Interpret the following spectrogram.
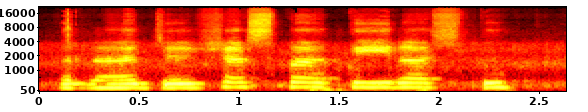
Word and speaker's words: रजसस्पतिरस्तु: रजसस्पतिरस्तु। बस बढ़िया हो गया आपका उच्चारण भी।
